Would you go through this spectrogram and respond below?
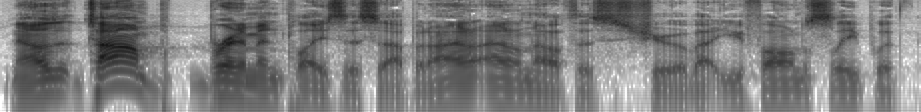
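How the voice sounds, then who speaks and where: Male podcast host, low and expressive, teasing and laughing; dry booth sound. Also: dry recording. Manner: teasing, laughing, halting with fillers. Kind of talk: casual interview.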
